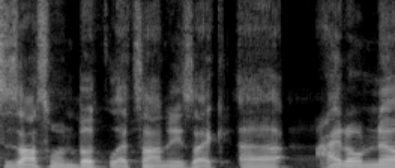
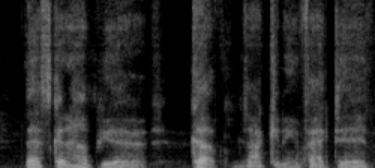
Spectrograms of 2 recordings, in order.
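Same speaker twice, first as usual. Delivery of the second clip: deep, sultry voice; 6 semitones lower, 7 dB quieter than usual. Retelling a scene where Book appears shirtless: sexy Book voice. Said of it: "how I think sexy Book talks".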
